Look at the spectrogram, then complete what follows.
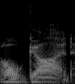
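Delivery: soft, muttered under breath. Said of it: "She drops her keys and mutters".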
